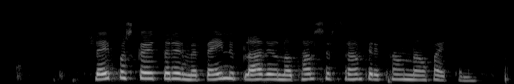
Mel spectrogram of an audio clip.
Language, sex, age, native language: Icelandic, female, 50-59, Icelandic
